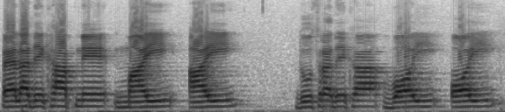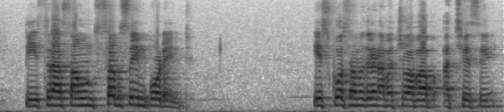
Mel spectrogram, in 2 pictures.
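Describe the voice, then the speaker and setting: The speaker is a male English teacher running a live online class, his high, slightly bright voice moving slowly and staying fairly flat in pitch. He has students practice pronunciation through repeated words and compliments them by name.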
